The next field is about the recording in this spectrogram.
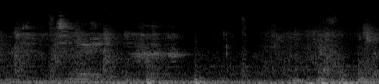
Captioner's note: laughs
